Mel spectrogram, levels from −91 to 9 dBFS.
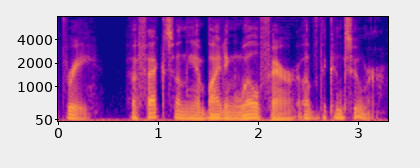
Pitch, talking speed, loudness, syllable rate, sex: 95 Hz, 165 wpm, -18 LUFS, 5.4 syllables/s, male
